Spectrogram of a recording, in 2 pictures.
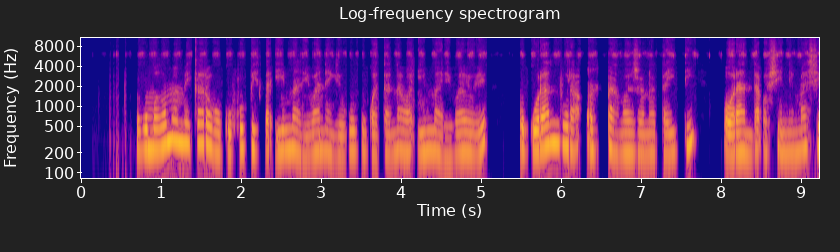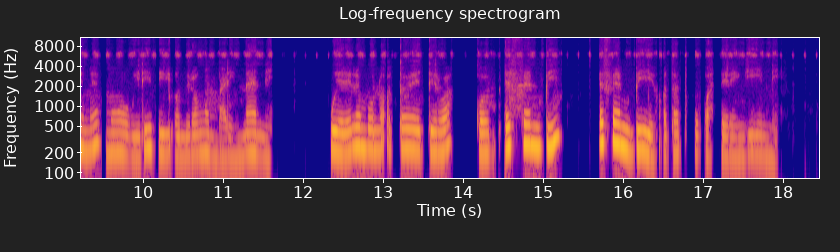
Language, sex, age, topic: Oshiwambo, female, 18-24, finance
